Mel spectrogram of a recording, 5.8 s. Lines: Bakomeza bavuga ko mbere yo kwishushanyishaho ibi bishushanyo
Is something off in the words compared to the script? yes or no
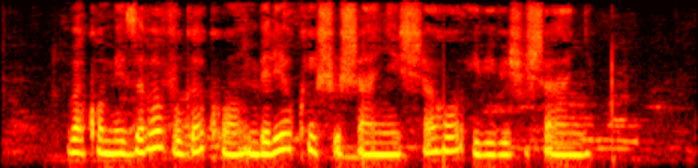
no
